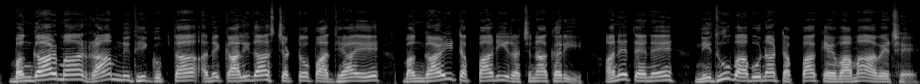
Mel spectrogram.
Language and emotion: Gujarati, neutral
